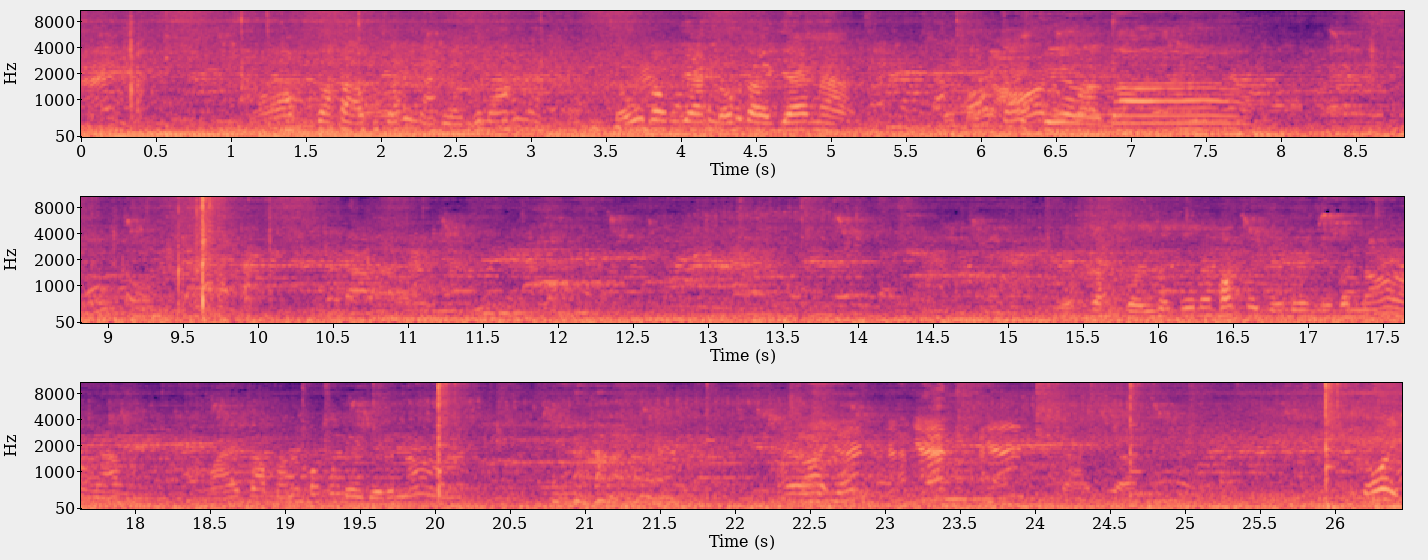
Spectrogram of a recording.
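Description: Adult men and women call out and chat outdoors.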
